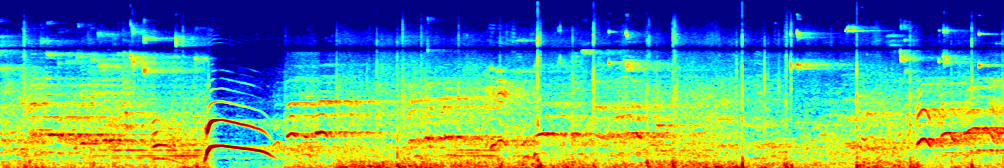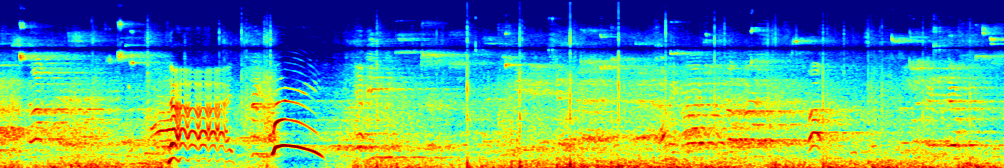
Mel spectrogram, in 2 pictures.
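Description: Basketball game sounds on a hardwood gym floor: the ball bouncing, sneakers squeaking and indistinct player voices throughout. Two louder squeals falling in pitch stand out, about three seconds in and again just past the middle.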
